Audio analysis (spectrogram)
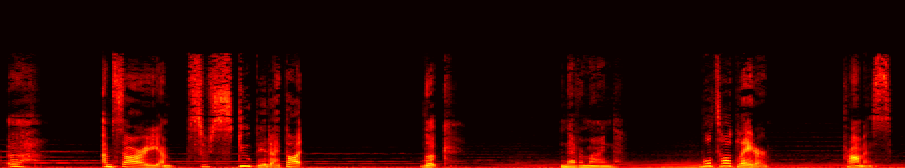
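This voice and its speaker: A woman playing a young, self-doubting former slave and thief in a video game, talking in a halting, candid way. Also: mid-range voice, sing-song, over music. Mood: embarrassed, flustered.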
